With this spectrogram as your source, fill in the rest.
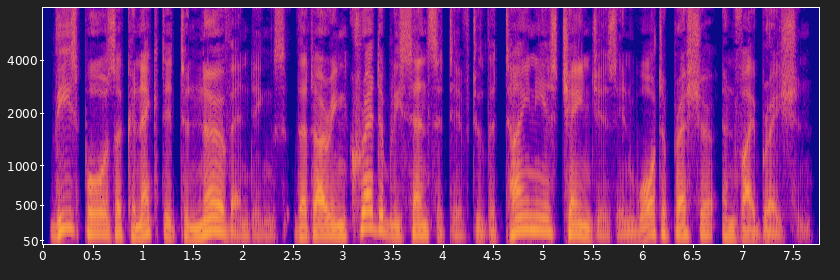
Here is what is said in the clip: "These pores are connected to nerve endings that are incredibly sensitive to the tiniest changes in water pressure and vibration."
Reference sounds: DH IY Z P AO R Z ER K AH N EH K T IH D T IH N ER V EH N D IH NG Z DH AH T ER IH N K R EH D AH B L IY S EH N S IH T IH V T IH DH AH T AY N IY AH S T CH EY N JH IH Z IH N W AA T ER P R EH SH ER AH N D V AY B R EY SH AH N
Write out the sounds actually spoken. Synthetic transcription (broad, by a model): DH IY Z P AO R Z ER K AH N EH K T IH D T IH N ER V EH N D IH NG Z DH AH T ER IH N K R EH D AH B L IY S EH N S IH T IH V T IH DH AH T AY N IY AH S CH EY N JH IH Z IH N W AA T ER P R EH SH ER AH N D V AY B R EY SH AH N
